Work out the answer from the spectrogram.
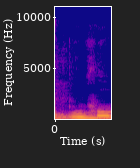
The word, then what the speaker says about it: Bouveault: আছে, এই নামটা হচ্ছে বুভো ব্ল্যাঙ্ক বিক্রিয়া। বুভো বানানটা একটু জটিল, BOUVEAULT, বুভো ব্ল্যাঙ্ক রিয়াকশান।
